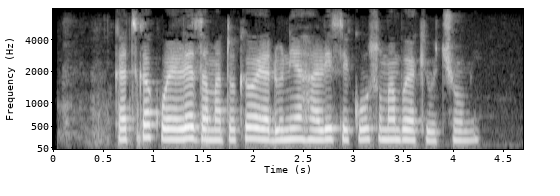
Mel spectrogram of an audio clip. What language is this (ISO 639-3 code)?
swa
